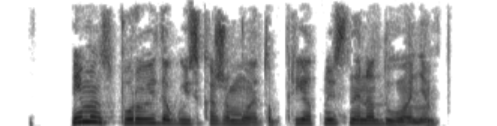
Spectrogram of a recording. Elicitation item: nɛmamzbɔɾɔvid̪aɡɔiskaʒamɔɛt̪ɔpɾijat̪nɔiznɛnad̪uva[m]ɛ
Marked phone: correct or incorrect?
incorrect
